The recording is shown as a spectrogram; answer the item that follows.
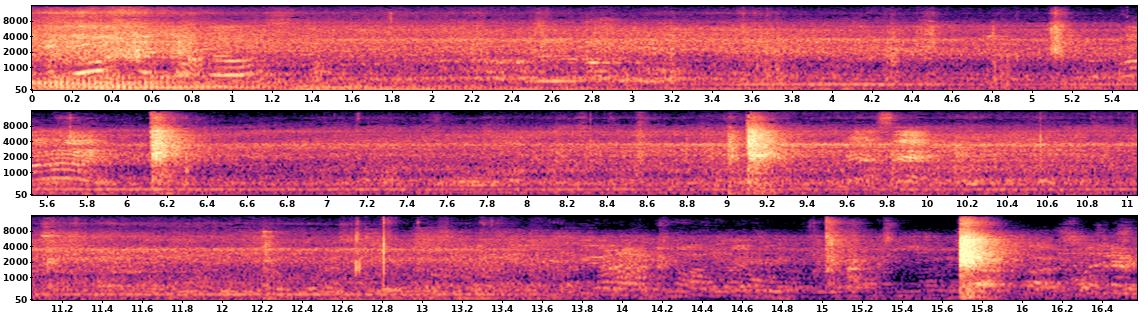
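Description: Faint background voices over outdoor noise, with a steady hum and a low rumble that is loudest in the first few seconds. Three sharp clicks or knocks come about six seconds in, about nine seconds in, and a louder one right at the end.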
